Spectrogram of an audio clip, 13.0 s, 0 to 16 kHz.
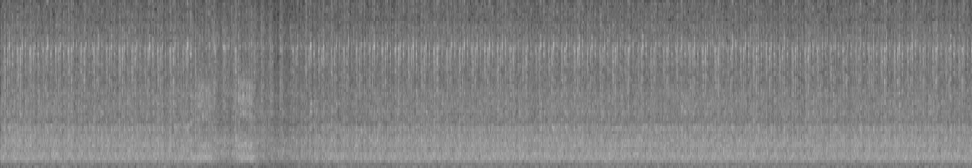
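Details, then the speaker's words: KAMAZ 65225 Euro-2 diesel truck, reassembled after an engine-knock repair, first start: steady, even idle with a smooth low drone and no knocking; owner notes only a very quiet metallic sound from an injector line. "короче ребята вроде это нету звука то я чувствую что трубка на тынде дети железный звук но это вообще тихонечко такой"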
